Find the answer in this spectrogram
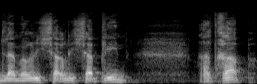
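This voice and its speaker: A man's voice with fairly even intonation. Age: 60s. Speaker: community activist, former youth worker. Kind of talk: TV studio discussion.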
